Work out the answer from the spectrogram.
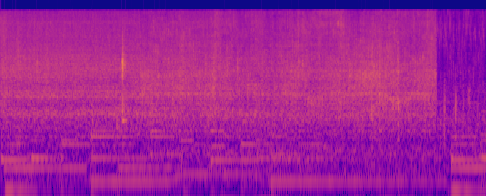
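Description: Pork and vegetables frying in a pot with a steady sizzle, and one sharp knock of the spatula about two and a half seconds in. Near the end the sizzle cuts off suddenly, giving way to quieter bubbling of simmering broth. Soft background music with long low notes plays throughout.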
